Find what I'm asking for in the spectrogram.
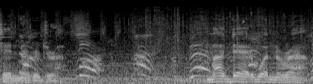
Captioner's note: both chanting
